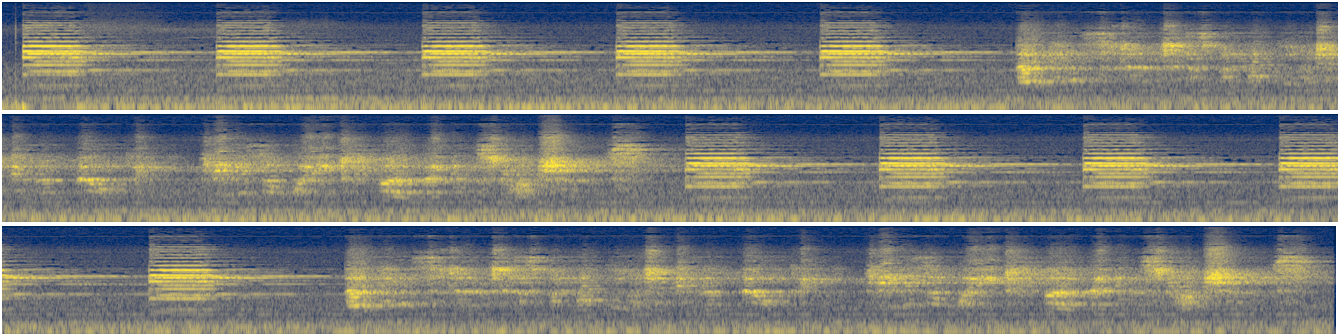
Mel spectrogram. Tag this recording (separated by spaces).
Fire-alarm Alarm Field-recording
